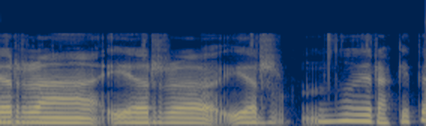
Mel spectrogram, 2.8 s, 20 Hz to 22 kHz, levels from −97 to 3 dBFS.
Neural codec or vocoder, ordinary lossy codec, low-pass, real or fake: none; MP3, 96 kbps; 7.2 kHz; real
